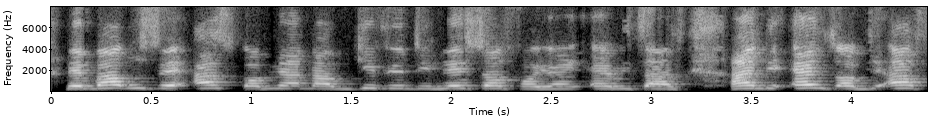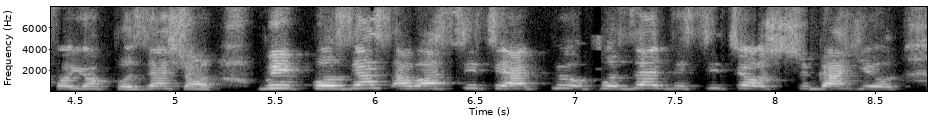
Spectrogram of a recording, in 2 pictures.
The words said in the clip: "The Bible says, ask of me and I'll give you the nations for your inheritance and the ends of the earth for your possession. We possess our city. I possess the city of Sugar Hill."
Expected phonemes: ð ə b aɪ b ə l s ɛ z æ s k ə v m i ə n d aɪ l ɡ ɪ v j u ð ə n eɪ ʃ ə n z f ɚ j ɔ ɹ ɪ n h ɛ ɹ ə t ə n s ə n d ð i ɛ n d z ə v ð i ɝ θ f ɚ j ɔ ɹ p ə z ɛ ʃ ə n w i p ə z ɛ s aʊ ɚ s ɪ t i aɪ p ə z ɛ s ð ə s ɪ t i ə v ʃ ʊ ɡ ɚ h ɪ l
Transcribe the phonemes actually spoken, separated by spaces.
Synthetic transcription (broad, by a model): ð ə b aɪ b ə l s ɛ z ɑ s k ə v m i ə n aɪ w ɡ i v j u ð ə n eɪ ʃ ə n f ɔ j ɔ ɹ ɪ n h ɛ ɹ ə t ə n s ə n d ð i ɛ n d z ə v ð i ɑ t f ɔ j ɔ p ə z ɛ ʃ ə n w i p ə z ɛ s aʊ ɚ s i t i aɪ p ə z ɛ s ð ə s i t i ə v ʃ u ɡ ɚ h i l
